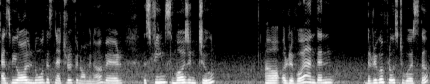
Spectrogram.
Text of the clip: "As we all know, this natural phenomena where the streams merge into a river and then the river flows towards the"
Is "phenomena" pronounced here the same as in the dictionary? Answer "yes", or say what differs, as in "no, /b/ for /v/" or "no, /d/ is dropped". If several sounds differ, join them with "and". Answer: yes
